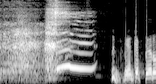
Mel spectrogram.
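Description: A man cries out and wails close by.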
